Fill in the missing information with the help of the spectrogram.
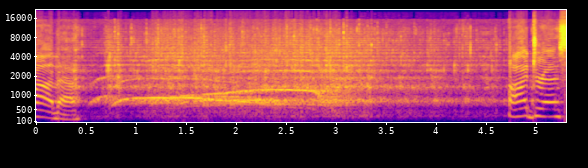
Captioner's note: audience clapping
